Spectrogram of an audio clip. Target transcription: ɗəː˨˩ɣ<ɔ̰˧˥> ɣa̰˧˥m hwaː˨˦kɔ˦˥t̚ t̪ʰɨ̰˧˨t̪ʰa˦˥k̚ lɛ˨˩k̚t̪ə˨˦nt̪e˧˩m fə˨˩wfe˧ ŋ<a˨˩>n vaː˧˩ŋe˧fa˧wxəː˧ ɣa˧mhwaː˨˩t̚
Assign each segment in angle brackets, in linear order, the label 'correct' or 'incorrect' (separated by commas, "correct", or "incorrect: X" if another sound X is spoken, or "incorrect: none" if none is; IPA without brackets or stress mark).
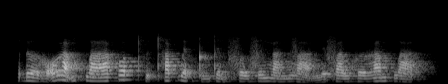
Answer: correct, incorrect: a˨˦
